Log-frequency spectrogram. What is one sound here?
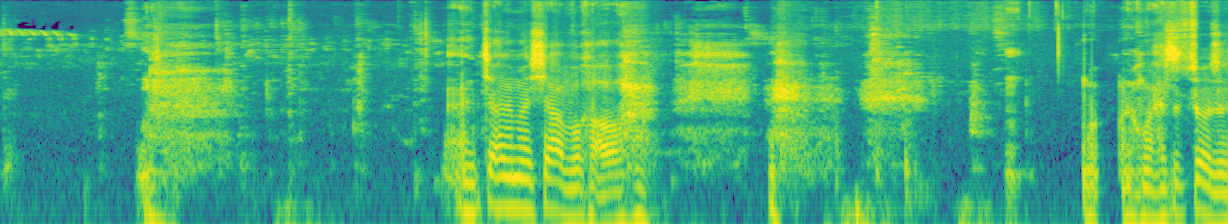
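A young man talks with animation close to a phone microphone.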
